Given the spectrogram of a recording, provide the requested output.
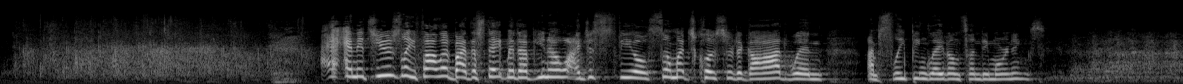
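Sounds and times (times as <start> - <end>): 
audience clapping: 0.0 - 3.2
speech: 3.5 - 10.5
laughter: 10.6 - 11.8.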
